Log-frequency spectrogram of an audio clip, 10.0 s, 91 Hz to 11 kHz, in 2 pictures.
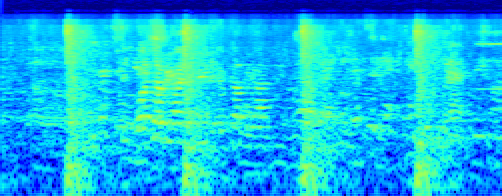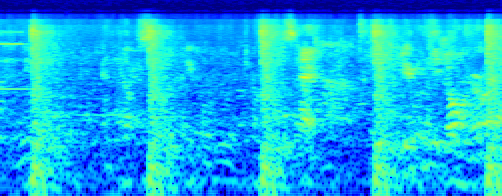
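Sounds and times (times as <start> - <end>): people talking: 0.8 - 10.0
heavy thumps: 8.7 - 9.2.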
